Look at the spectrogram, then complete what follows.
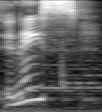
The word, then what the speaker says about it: Ines: who doesn't know me my name is inise rhymes with face or space I'm mostly known for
